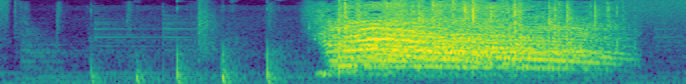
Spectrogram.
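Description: Five dull knocks on the underside of a freshly baked spelt loaf, just turned out of the pot, check that it is baked through, and the hollow sound says it is. Steady music plays faintly underneath, then a loud burst of applause swells in and fades.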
